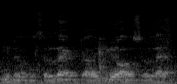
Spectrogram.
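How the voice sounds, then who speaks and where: A man's voice: low-pitched, level tone, quick pace. A man in an official role explaining things informally at a meeting, folksy and sprinkling in 'you know'. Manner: folksy, uses y'all and frequent 'you know'. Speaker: housing authority official presenting. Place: indoor meeting room. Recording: echoey room, distant mic, clear noise.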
